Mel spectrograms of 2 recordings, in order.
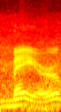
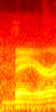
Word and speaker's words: Mayer: his last name m-a-y-e-r people ask how do you say that you say it mayor like mayor and so the way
